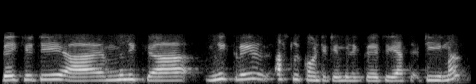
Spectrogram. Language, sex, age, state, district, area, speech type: Kashmiri, male, 30-45, Jammu and Kashmir, Srinagar, urban, conversation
